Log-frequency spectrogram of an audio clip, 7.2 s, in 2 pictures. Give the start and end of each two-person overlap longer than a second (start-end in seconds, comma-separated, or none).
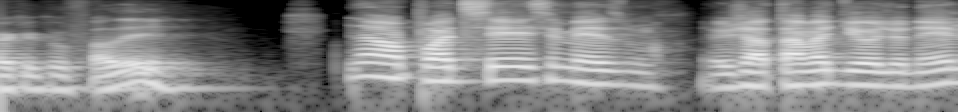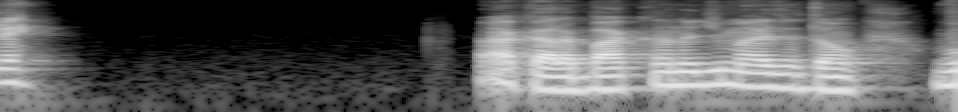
none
